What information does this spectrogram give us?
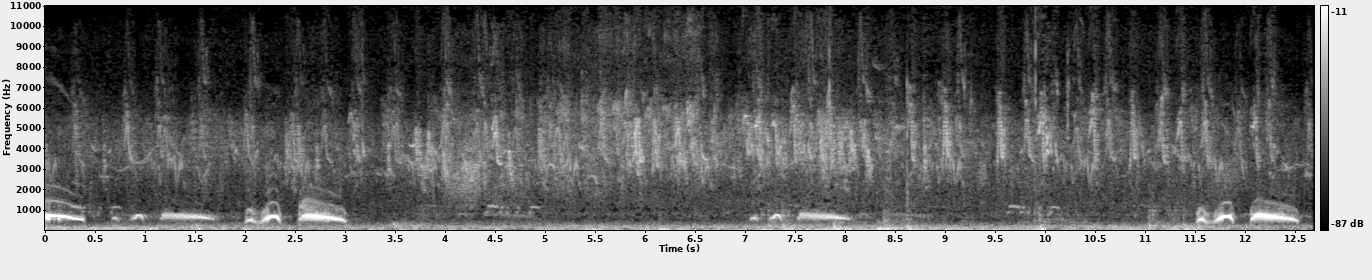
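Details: Spotted dove calling during a decoy session meant to lure a wild bird. Scattered hoarse coos, a few sharp upswept notes, then long pauses, with constant buzzing insects and rustle in the background.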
